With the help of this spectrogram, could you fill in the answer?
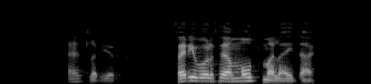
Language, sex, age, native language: Icelandic, male, 30-39, Icelandic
